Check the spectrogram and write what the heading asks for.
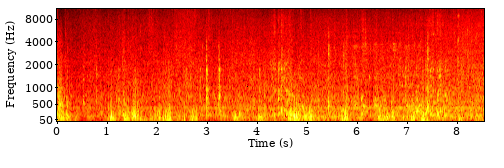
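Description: Wind buffeting the microphone on a boat at sea, in uneven gusts, over a faint steady boat-engine hum and the slosh of choppy water.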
